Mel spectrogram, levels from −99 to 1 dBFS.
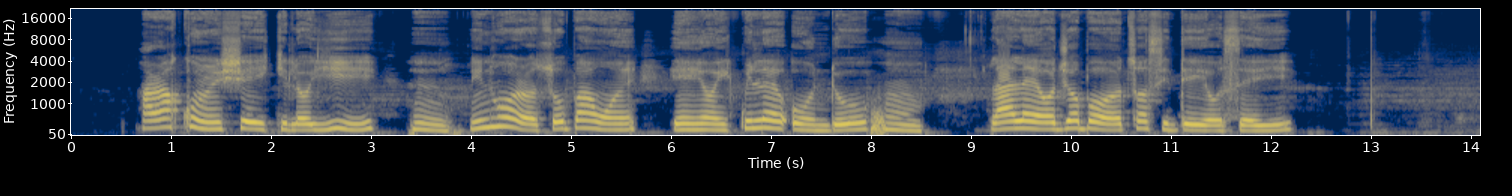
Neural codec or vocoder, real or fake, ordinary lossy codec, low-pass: none; real; none; none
